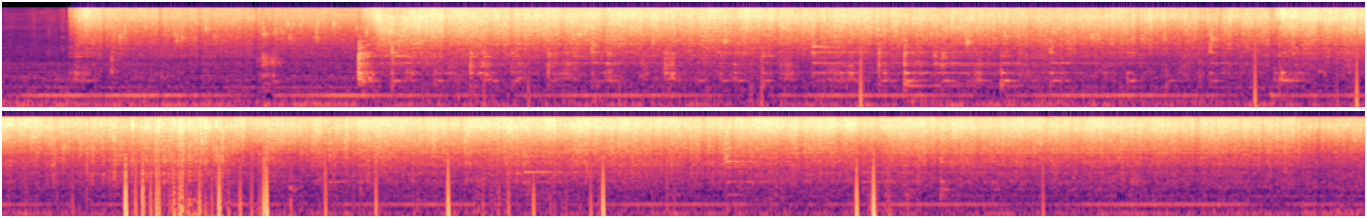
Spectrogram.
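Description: Chopped garlic and sliced onions sizzling in hot cooking oil in a nonstick wok. The sizzle starts just under a second in and grows louder about three and a half seconds in. A utensil stirring the pan makes a cluster of taps and scrapes around the middle.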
